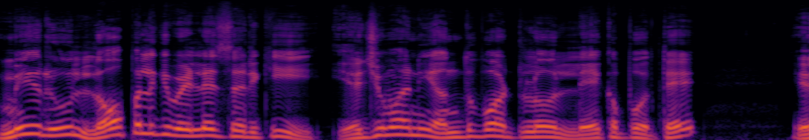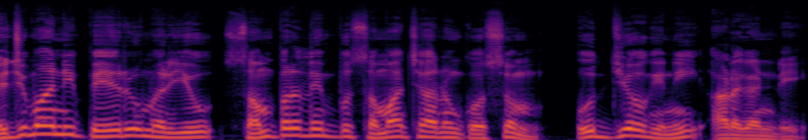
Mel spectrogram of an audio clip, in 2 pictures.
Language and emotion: Telugu, neutral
